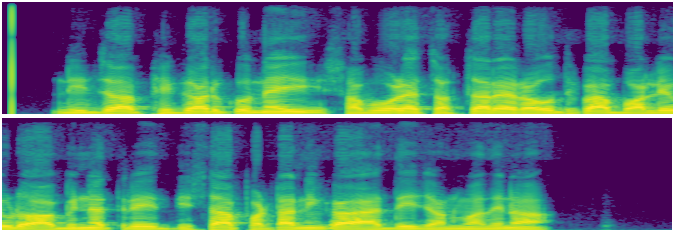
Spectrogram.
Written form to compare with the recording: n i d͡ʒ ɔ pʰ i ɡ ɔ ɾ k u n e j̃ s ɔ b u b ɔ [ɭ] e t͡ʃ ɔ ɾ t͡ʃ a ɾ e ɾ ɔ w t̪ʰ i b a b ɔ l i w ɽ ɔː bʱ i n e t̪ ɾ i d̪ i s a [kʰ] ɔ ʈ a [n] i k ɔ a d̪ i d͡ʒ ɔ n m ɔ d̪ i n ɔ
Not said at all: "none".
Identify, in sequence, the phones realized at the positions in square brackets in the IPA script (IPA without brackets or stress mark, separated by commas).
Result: ɭ, pʰ, n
